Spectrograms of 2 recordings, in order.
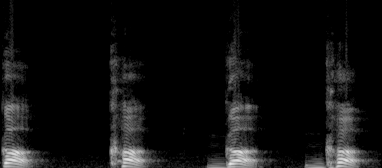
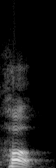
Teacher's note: आइए, जो हमारा उच्चारण स्थान है कंठ अर्थात एपिग्लॉटिस, जो हमारे गला जो है वहाँ पर आप अगर हाथ रखकर कुछ बोलेंगे तो जो वर्ण बेसिकली कंठ हैं, कंठ से बोले जाते हैं, उस समय यहाँ पर वाइब्रेशन हमको फील होती है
